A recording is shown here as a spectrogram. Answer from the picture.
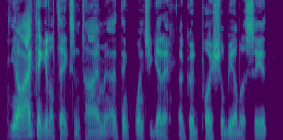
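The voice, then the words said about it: Sick, messed-up voice. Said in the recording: “I am still sick. My voice, this is 2 weeks now. My voice is still messed up ... I cough now and then”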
